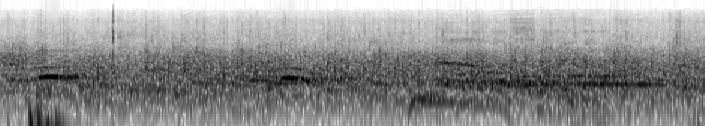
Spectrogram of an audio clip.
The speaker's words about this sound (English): Hallelujah. Clap your hands to the Lord all over this place. All over this place.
